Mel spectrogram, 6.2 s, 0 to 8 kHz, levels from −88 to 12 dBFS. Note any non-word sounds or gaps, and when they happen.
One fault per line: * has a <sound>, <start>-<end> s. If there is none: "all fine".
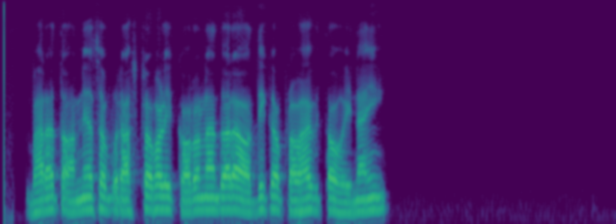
all fine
